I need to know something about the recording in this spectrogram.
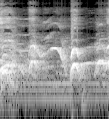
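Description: A live band holding a steady chord under a run of short howling pitch glides, each one rising and then falling, about five or six in the two seconds.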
